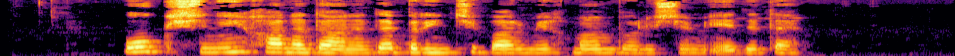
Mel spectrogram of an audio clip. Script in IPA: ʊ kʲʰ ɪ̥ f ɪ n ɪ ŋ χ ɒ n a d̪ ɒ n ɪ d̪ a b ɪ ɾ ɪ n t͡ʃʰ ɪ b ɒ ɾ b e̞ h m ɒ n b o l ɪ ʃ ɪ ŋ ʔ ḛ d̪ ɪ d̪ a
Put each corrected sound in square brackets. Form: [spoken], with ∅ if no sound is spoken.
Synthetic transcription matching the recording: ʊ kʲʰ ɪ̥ [ʃ] ɪ n ɪ ŋ χ ɒ n a d̪ ɒ n ɪ d̪ a b ɪ ɾ ɪ n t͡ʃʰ ɪ b ɒ ɾ [m] e̞ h m ɒ n b o l ɪ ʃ ɪ [m] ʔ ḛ d̪ ɪ d̪ a

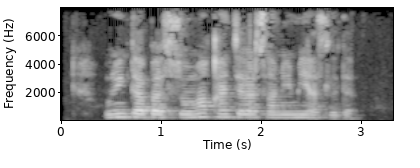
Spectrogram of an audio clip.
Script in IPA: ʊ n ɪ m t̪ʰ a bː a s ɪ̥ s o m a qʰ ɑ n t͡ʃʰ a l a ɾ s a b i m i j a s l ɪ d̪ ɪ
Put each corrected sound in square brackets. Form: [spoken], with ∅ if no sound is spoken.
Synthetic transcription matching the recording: ʊ n ɪ [ŋ] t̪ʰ a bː a s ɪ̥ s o m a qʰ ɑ n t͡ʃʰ a l a ɾ s a [m] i m i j a s l ɪ d̪ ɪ

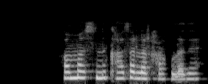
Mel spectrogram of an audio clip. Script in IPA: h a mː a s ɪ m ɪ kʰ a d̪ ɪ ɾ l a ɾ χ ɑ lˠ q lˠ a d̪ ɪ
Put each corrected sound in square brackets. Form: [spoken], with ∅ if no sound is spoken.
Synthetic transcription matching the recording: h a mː a s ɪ [n] ɪ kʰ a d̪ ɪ ɾ l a ɾ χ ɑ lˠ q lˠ a d̪ ɪ

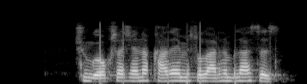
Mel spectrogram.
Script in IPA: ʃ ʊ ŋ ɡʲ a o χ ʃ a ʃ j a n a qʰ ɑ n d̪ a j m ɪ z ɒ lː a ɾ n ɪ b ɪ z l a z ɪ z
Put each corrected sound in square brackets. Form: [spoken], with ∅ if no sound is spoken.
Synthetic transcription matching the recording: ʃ ʊ ŋ ɡʲ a o χ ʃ a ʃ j a n a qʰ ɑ n d̪ a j m ɪ [s] ɒ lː a ɾ n ɪ b ɪ [∅] l a [s] ɪ z

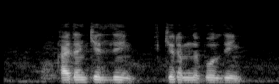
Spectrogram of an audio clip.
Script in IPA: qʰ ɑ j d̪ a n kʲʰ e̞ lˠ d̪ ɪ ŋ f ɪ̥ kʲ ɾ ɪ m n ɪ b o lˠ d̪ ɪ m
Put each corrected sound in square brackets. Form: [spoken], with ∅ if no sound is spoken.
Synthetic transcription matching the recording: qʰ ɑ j d̪ a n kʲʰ e̞ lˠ d̪ ɪ ŋ f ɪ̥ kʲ ɾ ɪ m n ɪ b o lˠ d̪ ɪ [ŋ]

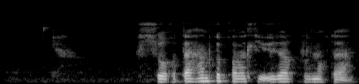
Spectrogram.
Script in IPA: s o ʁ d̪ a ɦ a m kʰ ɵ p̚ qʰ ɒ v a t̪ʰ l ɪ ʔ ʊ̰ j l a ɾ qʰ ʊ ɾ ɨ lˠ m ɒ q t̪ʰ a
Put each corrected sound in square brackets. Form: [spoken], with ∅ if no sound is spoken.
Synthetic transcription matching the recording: s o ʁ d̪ a ɦ a m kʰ ɵ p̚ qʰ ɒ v a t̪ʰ l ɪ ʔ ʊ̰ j l a ɾ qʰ ʊ ɾ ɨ lˠ m ɒ q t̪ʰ a

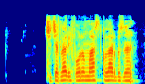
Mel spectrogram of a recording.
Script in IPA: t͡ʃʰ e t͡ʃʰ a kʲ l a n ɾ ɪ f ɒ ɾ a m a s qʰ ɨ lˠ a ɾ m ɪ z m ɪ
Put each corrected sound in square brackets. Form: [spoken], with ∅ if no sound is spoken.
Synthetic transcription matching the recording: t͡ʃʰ e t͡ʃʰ a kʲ l a [∅] ɾ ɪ f ɒ ɾ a m a s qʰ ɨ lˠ a ɾ [b] ɪ z [n] ɪ

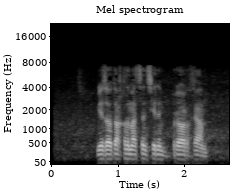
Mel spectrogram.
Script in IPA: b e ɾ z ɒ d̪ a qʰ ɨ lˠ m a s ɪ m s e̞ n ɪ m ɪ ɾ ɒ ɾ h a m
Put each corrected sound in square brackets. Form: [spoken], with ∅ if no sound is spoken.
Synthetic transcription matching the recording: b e [∅] z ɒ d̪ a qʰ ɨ lˠ m a s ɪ [n] s e̞ n ɪ [b] ɪ ɾ ɒ ɾ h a m

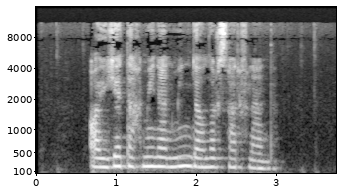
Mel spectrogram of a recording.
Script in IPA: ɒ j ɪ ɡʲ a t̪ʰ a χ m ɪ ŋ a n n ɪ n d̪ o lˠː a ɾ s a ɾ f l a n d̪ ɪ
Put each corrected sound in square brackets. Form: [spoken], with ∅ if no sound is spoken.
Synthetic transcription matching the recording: ɒ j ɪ ɡʲ a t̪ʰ a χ m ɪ [n] a n [m] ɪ [ŋ] d̪ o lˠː a ɾ s a ɾ f l a n d̪ ɪ

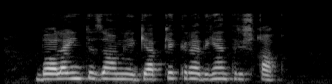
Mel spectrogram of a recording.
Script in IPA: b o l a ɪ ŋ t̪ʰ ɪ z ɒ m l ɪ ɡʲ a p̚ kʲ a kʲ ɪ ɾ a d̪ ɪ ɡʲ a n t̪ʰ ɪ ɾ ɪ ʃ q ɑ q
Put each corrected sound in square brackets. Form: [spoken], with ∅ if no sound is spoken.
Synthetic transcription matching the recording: b [ɒ] l a ɪ [n] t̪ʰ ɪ z ɒ m l ɪ ɡʲ a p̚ kʲ a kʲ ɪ ɾ a d̪ ɪ ɡʲ a n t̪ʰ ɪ ɾ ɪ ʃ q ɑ q

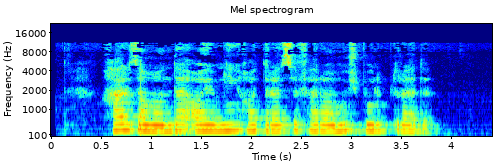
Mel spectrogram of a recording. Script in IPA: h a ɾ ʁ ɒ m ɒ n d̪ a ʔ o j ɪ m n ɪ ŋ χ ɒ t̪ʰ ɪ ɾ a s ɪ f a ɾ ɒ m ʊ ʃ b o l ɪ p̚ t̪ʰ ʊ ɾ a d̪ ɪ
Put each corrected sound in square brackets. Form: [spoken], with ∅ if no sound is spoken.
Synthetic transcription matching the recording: h a ɾ [z] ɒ m ɒ n d̪ a ʔ [ɒ] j ɪ m n ɪ ŋ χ ɒ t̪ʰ ɪ ɾ a s ɪ f a ɾ ɒ m ʊ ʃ b o l ɪ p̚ t̪ʰ ʊ ɾ a d̪ ɪ

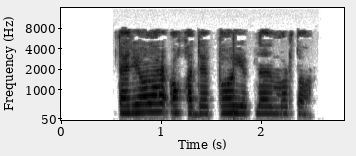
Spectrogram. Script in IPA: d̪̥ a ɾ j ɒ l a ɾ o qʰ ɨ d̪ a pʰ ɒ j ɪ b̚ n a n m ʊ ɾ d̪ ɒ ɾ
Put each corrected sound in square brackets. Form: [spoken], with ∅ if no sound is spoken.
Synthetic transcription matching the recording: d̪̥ a ɾ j ɒ l a ɾ [ɒ] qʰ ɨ d̪ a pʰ ɒ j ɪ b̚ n a n m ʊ ɾ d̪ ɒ ɾ

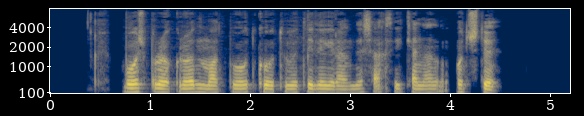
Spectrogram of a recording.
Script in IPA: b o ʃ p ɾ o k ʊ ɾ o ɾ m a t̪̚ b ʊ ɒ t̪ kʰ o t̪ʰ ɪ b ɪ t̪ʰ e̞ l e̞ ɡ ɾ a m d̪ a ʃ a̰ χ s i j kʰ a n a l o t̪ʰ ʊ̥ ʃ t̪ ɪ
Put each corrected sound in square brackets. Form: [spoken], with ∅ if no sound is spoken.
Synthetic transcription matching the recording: b o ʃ p ɾ o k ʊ ɾ o ɾ m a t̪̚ b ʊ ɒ t̪ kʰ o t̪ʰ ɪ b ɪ t̪ʰ e̞ l e̞ ɡ ɾ a m d̪ a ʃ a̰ χ s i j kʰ a n a l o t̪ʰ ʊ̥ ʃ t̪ ɪ

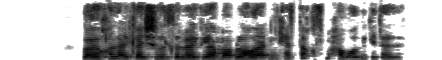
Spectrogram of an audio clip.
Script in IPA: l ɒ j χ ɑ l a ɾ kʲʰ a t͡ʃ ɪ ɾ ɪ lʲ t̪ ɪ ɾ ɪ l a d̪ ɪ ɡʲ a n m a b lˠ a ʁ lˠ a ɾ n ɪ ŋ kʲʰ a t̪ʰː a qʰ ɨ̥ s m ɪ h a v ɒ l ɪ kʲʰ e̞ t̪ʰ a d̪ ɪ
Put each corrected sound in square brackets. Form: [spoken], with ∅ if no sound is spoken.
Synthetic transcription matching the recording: l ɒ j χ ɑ l a ɾ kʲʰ a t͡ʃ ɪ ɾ ɪ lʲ t̪ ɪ ɾ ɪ l a d̪ ɪ ɡʲ a n m a b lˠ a ʁ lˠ a ɾ n ɪ ŋ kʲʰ a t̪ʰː a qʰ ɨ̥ s m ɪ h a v ɒ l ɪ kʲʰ e̞ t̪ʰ a d̪ ɪ

